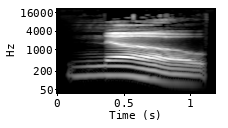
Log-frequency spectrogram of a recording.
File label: drawn out no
